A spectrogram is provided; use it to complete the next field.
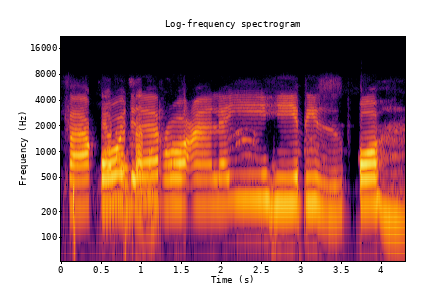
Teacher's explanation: huruf qaf itu kan huruf isti'la. Kalau huruf isti'la itu suaranya naik ke atas ke langit-langit. Jadi nggak boleh langsung ko, tapi ko.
